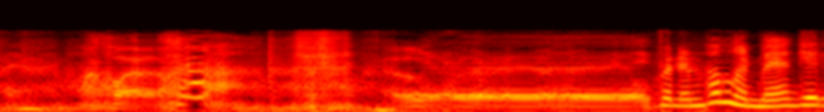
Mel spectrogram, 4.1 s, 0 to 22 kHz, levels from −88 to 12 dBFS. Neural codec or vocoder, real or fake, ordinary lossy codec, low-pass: codec, 16 kHz, 0.5 kbps, FreqCodec, larger model; fake; none; 7.2 kHz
